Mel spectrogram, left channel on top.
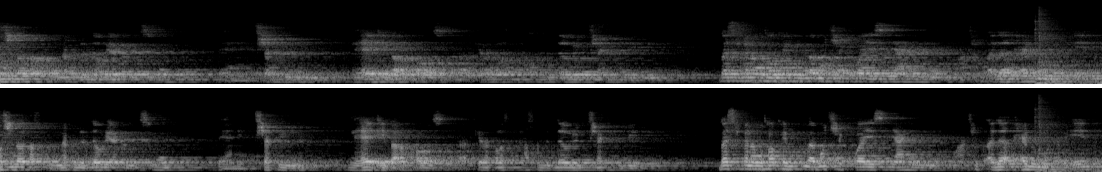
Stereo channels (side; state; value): both; normal; correlation 0.55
